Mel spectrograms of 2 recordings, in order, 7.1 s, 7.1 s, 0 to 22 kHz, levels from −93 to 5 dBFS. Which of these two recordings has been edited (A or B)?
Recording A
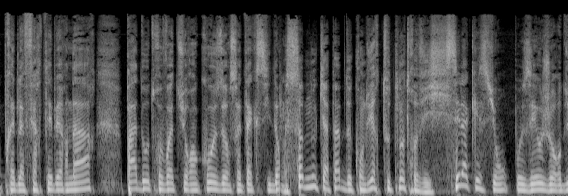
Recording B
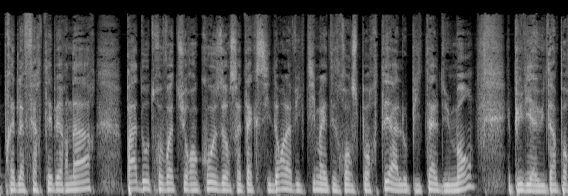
A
